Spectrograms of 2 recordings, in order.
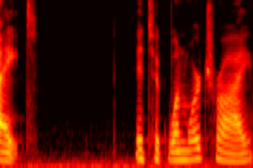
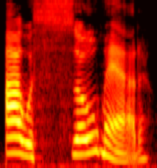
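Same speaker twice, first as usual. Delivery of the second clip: mad; 6 semitones higher, 9 dB louder, slower than usual. A narrator's reading. Narrator recalls anger in story.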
